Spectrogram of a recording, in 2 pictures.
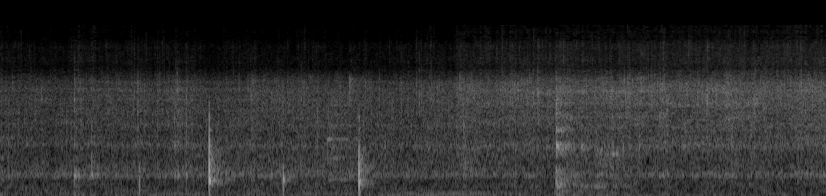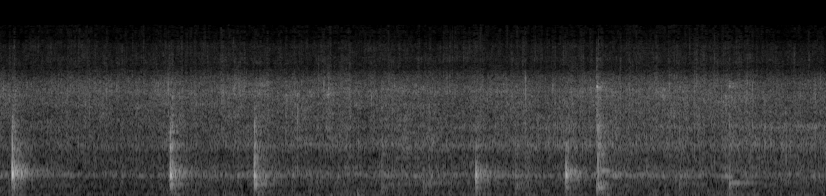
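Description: Chopped tomatoes and onions sizzling in hot oil in a pot. A wooden spatula stirs them, knocking against the pot every second or two.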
